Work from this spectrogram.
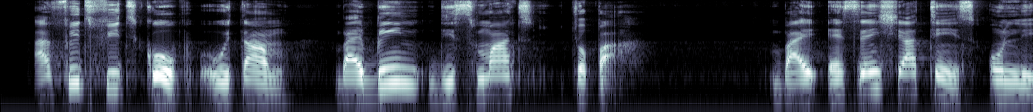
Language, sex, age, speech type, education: Nigerian Pidgin, female, 15-29, spontaneous, tertiary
